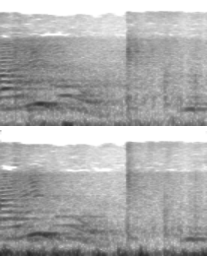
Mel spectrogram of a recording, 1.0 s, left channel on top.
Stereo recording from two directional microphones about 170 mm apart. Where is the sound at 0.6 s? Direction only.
35° left (ahead or behind).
